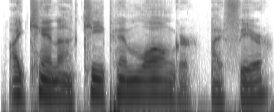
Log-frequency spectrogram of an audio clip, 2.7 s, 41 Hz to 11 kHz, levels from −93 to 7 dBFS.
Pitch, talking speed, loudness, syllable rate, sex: 95 Hz, 155 wpm, -18 LUFS, 3.8 syllables/s, male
